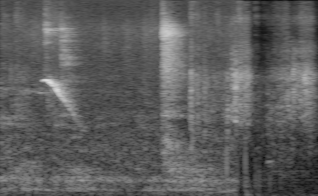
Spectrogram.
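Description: Four caged aviary birds call with a clear chirp and a few softer notes, near and moderately loud over a steady background, with a voice faintly present.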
